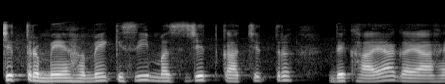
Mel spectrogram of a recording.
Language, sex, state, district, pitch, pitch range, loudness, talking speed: Hindi, male, Uttar Pradesh, Lucknow, 160 Hz, 145-190 Hz, -16 LUFS, 135 wpm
